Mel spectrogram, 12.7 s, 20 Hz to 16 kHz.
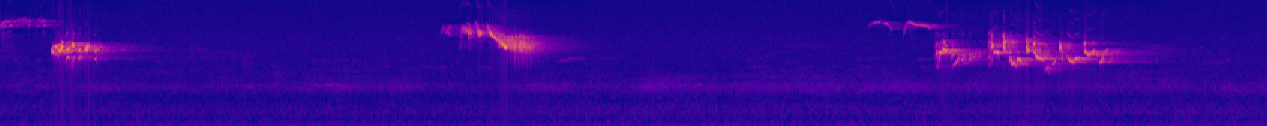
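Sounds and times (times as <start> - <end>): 
European robin song of high thin warbling notes: 0.0 - 1.4, 4.4 - 5.8, 8.6 - 12.4.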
